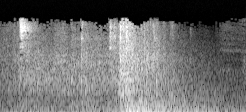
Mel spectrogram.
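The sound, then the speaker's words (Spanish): A metal roll-down shutter on a shop being pulled down. A brief knock starts a continuous rattling, rumbling roll that swells louder midway and then tails off gradually. “baja el cierre metálico de la tienda”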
